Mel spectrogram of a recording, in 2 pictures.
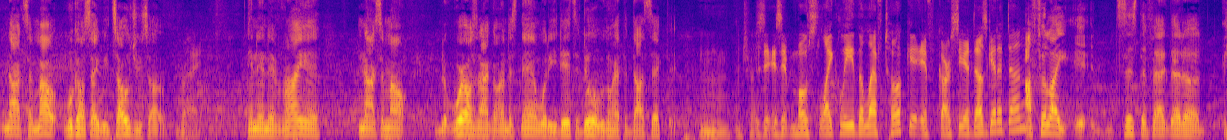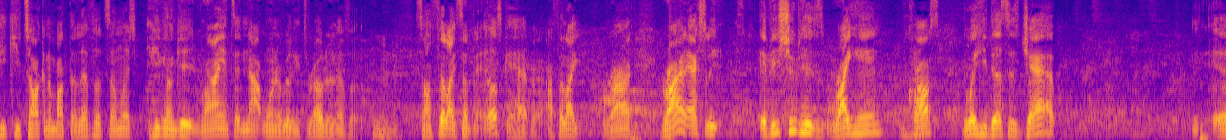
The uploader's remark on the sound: live from Las Vegas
